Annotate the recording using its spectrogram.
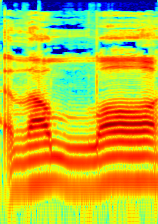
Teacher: Kalau ada lafaz Allah sebelah sininya ada tanda baca fathah, seperti ini lafaz Allah dibaca tebal huruf lam jalalahnya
